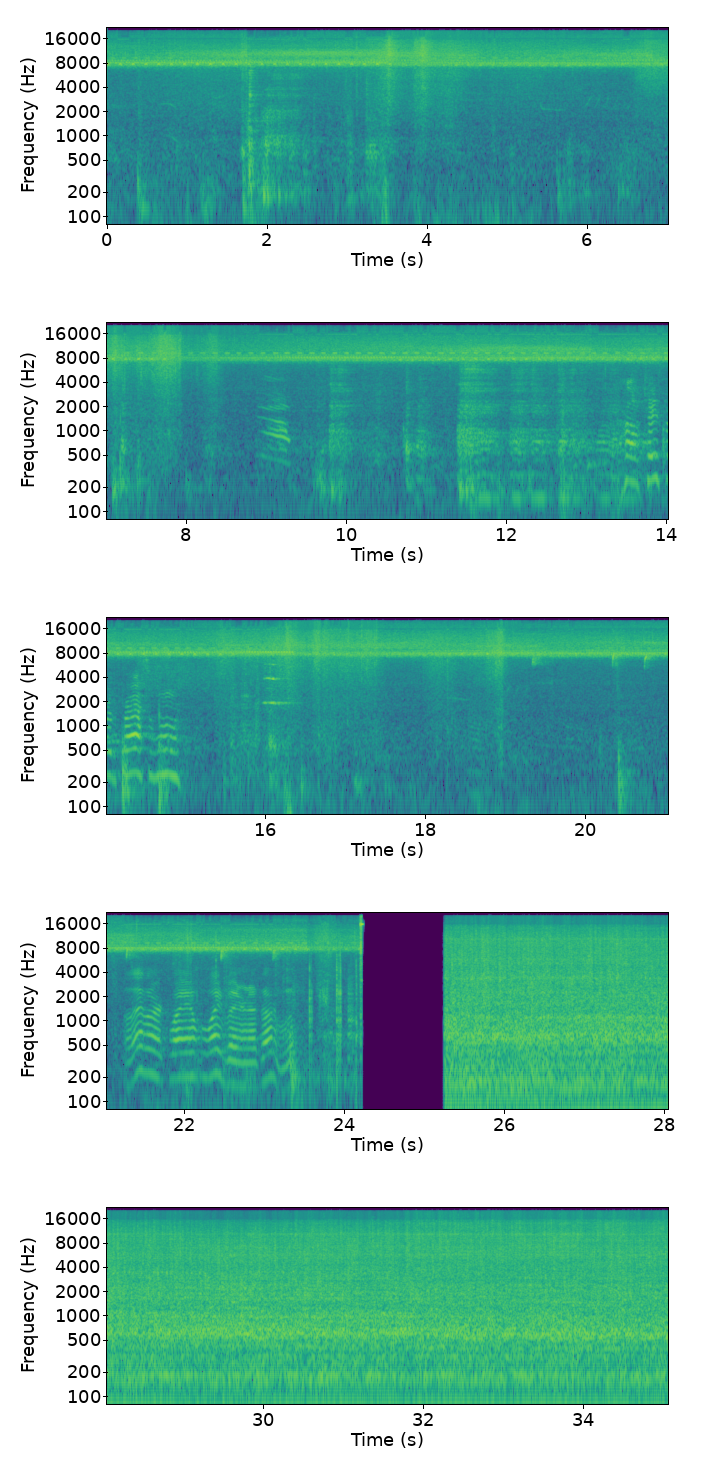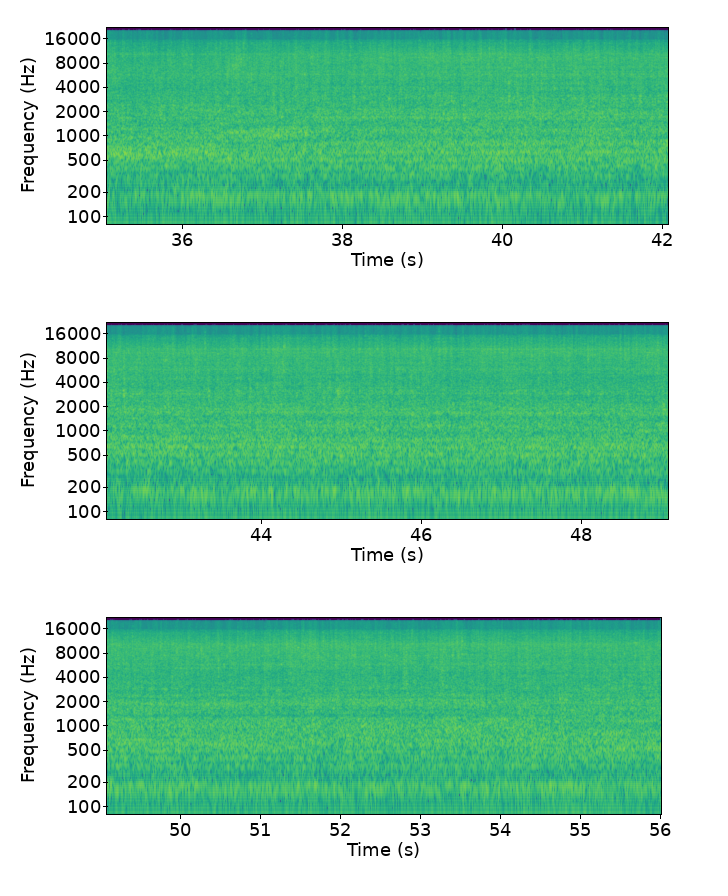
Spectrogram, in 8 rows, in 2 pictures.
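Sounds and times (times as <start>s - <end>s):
tractor diesel engine running: 0.0s - 24.2s, 25.3s - 56.0s
machinery clatter: 10.5s - 17.5s, 25.3s - 56.0s.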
